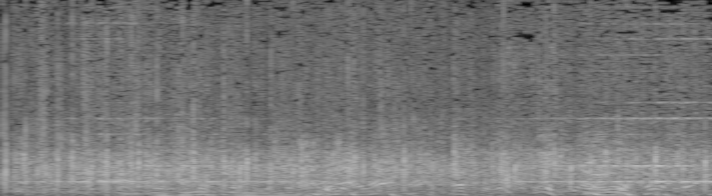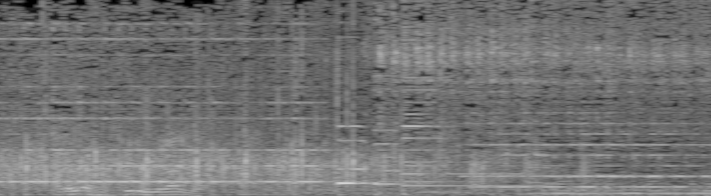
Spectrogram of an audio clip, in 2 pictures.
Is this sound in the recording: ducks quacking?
no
